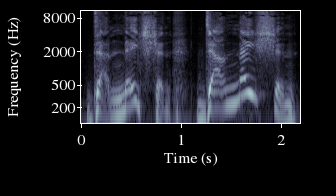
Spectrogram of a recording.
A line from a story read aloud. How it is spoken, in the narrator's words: came the squeal from inside the tower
